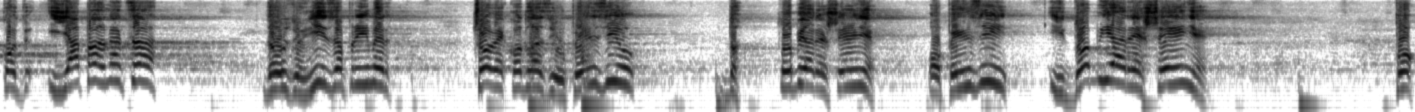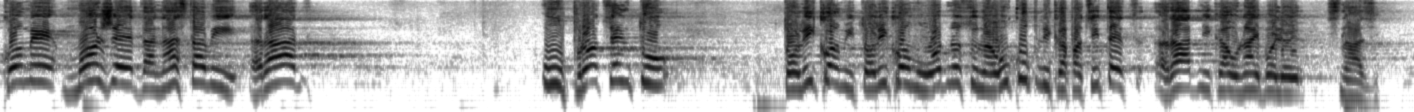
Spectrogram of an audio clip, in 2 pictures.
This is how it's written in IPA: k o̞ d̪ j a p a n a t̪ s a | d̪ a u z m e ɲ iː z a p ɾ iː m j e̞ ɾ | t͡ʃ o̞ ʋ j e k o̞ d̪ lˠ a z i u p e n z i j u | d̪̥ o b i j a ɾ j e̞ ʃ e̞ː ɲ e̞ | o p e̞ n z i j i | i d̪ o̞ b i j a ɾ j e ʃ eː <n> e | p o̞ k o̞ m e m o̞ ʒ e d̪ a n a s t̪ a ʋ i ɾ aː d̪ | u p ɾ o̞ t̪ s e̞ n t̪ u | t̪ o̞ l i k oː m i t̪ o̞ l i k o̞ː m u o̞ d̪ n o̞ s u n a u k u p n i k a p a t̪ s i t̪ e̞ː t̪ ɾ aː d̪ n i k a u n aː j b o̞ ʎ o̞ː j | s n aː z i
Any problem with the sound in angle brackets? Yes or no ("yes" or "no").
yes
